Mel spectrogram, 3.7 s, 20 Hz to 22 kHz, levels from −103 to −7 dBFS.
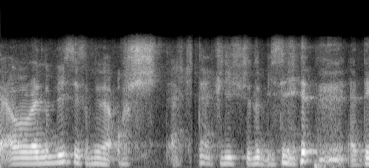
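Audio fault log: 1.91–1.95 s, short concealed packet loss: about 20 ms of speech arrived too late to decode, so the receiver covered the gap by extending the preceding sound for roughly 14 ms before fading back into real audio. The result is a brief smear or wobble.
2.81–2.83 s, lost packet rebuilt from error correction: a single 20 ms packet was lost, and the decoder replaced it with the lower-quality backup copy carried in the next packet. There is no gap, but that moment sounds rougher and noisier than the surrounding audio.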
